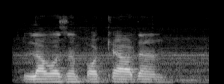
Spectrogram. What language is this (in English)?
Persian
